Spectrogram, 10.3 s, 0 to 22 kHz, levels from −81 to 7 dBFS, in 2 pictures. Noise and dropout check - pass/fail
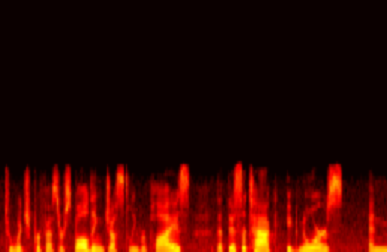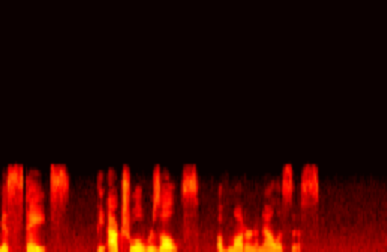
pass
